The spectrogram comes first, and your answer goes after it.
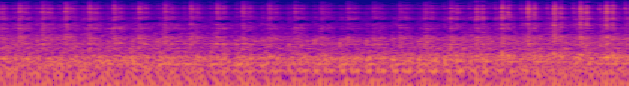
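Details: Rolls-Royce being revived while debugging brake issues, brake lights stuck on; heavy idle with rough, uneven thumping about three beats a second, sounding strained and dragged down, struggling to build brake pressure, cause not clear.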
